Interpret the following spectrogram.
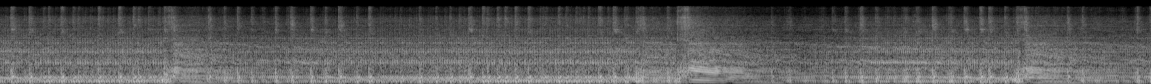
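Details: Yamaha YZ250 two-stroke motocross bike (270cc/250cc) after full engine rebuild (bottom end, transmission, bearings, clutch, power valve), second start-up after cooling, warming to about 100–125 degrees: crisp ring-ding idle with gentle blips settling cleanly; normal warm-up idle.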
